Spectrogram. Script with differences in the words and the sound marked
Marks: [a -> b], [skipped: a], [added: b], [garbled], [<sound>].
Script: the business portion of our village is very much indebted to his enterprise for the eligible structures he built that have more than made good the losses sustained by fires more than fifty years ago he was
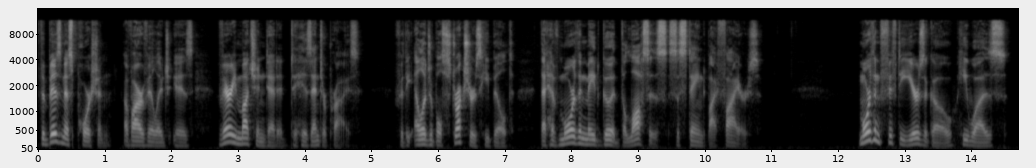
the business portion of our village is very much indebted to his enterprise for the eligible structures he built that have more than made good the losses sustained by fires more than fifty years ago he was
